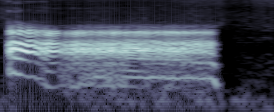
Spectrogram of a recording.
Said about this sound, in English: Who's screaming? That's just my dad.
